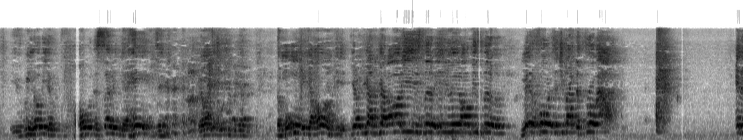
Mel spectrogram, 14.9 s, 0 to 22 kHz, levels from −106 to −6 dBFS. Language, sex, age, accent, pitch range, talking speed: English, male, 30-49, American, 190-270 Hz, 150 wpm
